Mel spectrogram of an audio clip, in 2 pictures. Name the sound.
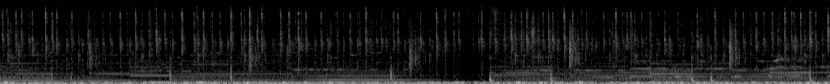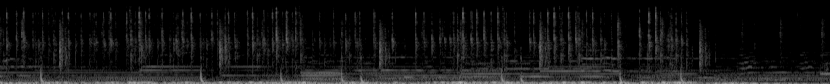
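typing on a computer keyboard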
